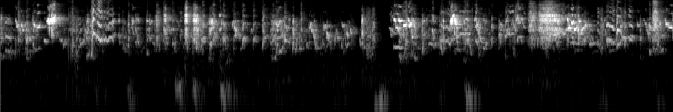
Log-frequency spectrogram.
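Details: Budgerigar sounds meant to keep pet parakeets happy: dense, busy warbling chatter with scratchy squawks and quick chirps, rising and falling in loudness with brief gaps.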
